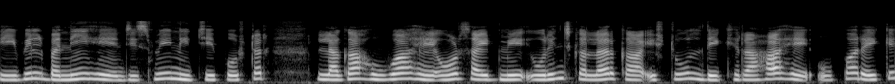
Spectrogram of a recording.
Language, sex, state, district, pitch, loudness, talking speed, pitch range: Hindi, female, Odisha, Khordha, 225 Hz, -15 LUFS, 140 wpm, 215-250 Hz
